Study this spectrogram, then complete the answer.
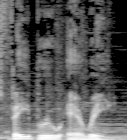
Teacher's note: The correct pronunciation includes the R sound after the B, though it's often dropped in casual speech.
